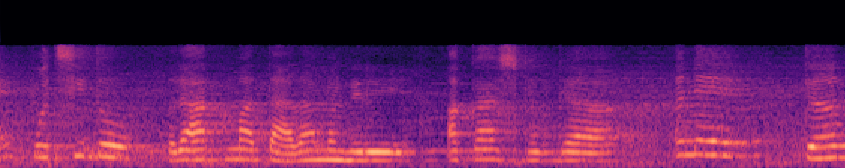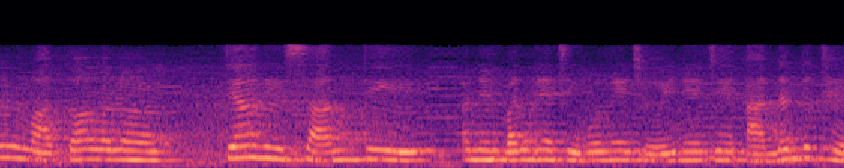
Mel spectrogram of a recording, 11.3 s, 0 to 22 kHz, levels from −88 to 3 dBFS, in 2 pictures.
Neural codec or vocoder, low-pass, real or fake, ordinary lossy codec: codec, 16 kHz, 0.9 kbps, LongCat-Audio-Codec; 7.2 kHz; fake; none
